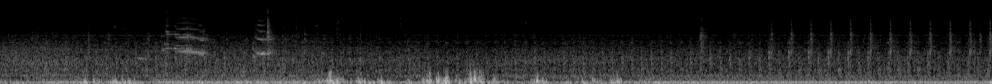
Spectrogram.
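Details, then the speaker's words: Miele W418 washing machine, possibly overloaded, on final spin: heavy low rumble with repeated thuds building as the drum reaches full speed; loud, unbalanced spin, cause unconfirmed. "It's gone on to final spin now. The light's there. It's over here on this side. Go. A little bit of noise."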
